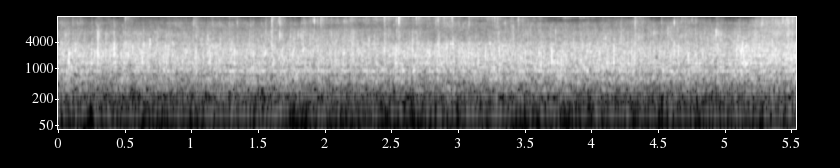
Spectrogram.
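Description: Spice paste (masala) sizzling and bubbling steadily in hot oil in a nonstick pan as it is sautéed down (bhuna).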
